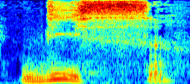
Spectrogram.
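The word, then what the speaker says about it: dix: 10, okay? So remember, final X here is pronounced like S, 10, 10, okay?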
